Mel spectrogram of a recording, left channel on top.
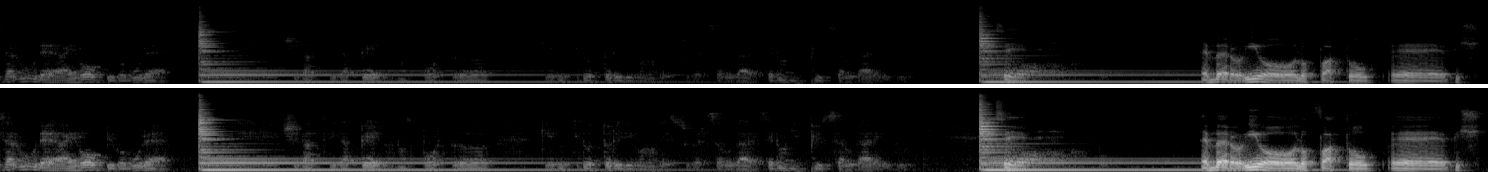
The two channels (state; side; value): quieter; left; 10.4 dB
